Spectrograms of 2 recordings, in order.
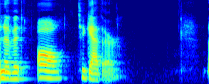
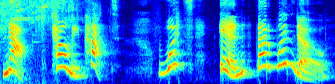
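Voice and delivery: high, louder scornful repeat; angry rabbit; 8 semitones higher, 6 dB louder than usual. A narrator's reading. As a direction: throw his words back at him, annoyed. Rabbit questions Pat.

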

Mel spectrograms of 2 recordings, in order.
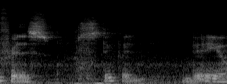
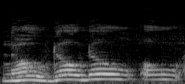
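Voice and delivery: dismayed cry; 11 semitones higher, 6 dB louder, much slower than usual. Real, not acted. Mistake happening.

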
